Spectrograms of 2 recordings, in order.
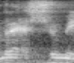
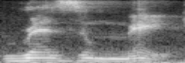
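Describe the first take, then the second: First: The s is sounded as a hissing s. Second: The s is sounded as a buzzing z. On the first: The speaker calls it wrong. "Walang resume" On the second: The speaker calls it right. "S should be pronounced uh, like a Z, as, as in zebra"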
